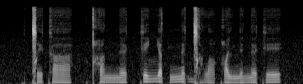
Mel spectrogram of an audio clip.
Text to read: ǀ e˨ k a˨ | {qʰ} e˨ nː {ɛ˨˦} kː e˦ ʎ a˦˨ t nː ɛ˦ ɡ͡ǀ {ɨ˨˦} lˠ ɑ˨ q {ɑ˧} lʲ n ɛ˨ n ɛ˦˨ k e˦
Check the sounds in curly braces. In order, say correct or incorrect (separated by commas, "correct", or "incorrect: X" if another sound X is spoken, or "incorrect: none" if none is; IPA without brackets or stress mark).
correct, correct, incorrect: ɨ˨, incorrect: ɑ˨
